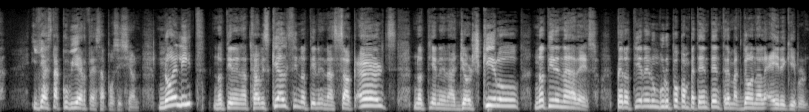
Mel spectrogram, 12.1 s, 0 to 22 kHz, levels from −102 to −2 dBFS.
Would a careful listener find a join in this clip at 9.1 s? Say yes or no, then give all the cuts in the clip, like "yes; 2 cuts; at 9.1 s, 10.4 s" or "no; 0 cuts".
no; 1 cut; at 3.1 s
